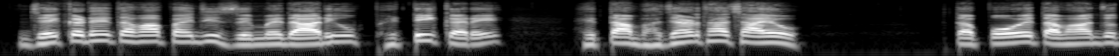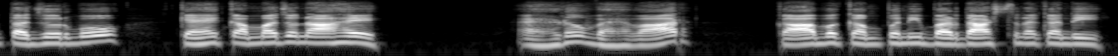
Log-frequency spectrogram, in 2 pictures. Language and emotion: Sindhi, angry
